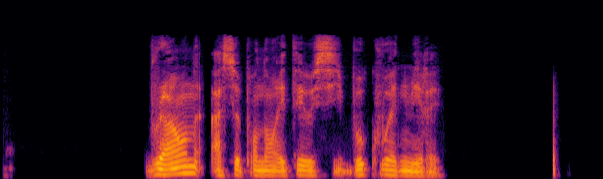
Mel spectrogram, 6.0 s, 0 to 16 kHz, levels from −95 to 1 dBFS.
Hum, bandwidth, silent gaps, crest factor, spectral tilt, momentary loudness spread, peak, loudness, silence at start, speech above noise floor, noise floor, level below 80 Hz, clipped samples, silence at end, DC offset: none; 7.8 kHz; none; 22 dB; -6 dB/octave; 17 LU; -2 dBFS; -22 LUFS; 1.45 s; over 69 dB; under -90 dBFS; -44 dBFS; under 0.1%; 1.6 s; under 0.1%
